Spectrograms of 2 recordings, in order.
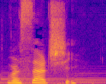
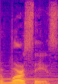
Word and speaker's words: Versace: 为因为因为因为就是记得以前看一个美国电影里边吧，就是有那种暴发户，忘了哪个电影，暴发户就说我买的 Versus，然后大家就咦。就是因为他的那个英文英文发音好像是叫 versus 是吧？ – 好像是，但是实际因为它不是英它不是英语牌子，所以不能用英语发音。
